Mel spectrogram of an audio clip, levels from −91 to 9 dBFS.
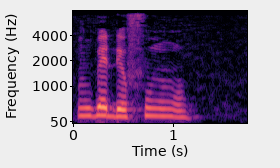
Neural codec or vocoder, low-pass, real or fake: codec, 16 kHz, 8 kbps, FreqCodec, larger model; 7.2 kHz; fake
